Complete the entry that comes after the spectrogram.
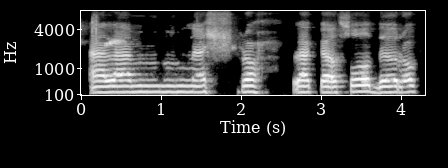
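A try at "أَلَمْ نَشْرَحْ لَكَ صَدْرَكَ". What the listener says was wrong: Ya, yang pertama A-nya jangan diangkat alam, tapi dia ditipiskan. Alam nashrah laka sadrak. Kafnya ada hamas. Hamasnya mana?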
